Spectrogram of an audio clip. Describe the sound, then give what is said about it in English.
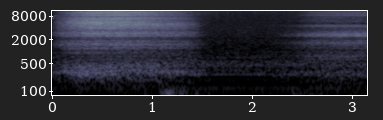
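A deep breath is drawn in during a guided meditation: a long, airy inhale, then a short pause before another softer breath begins. “Breathe that in.”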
